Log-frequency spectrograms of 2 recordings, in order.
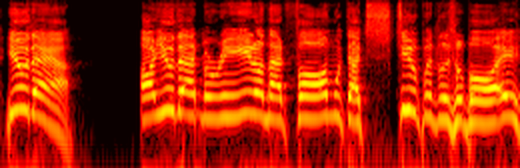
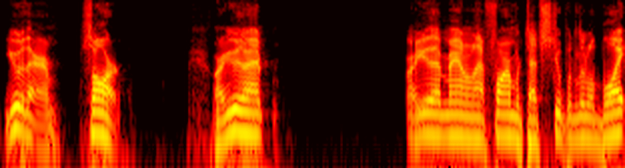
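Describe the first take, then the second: First: High, haughty British officer; British officer accent. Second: Put-on halting, stiff-mouthed American accent; put-on American drawl. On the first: Acted. Actor slipping into his old villain role, high British accent. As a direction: call out imperiously in a hammed-up British accent. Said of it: "Jason, you're fucking it up again. Remember your accent". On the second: Actor retrying the line for director, clumsy American drawl. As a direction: force out an American accent through a mouthful of screws. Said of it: "I gotta talk like this, like I got screws in my mouth".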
